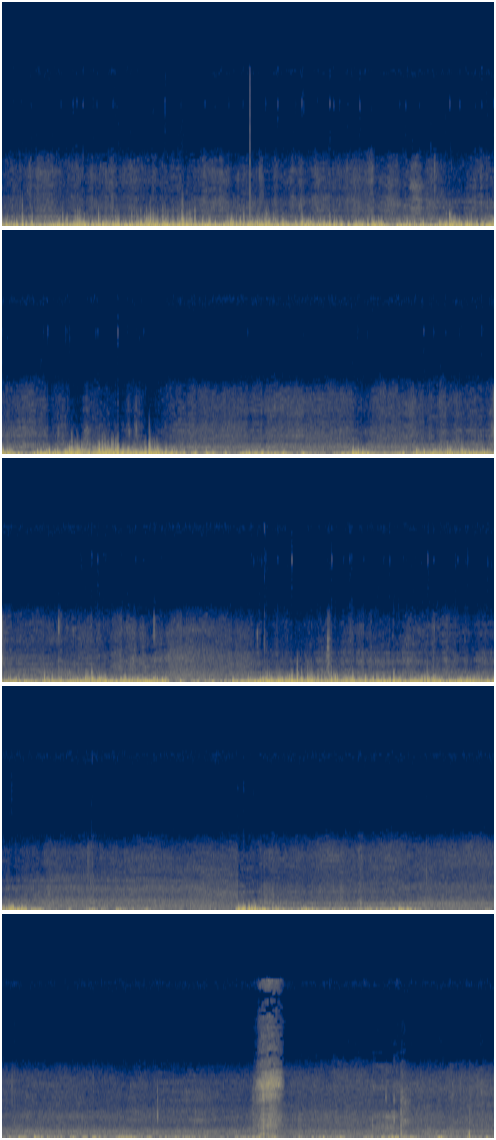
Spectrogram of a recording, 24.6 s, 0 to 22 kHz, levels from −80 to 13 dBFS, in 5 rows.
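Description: A single burst of damaged data in the compressed stream at 2.49 s gives a brief glitch as the decoder loses frame sync and searches for the next valid header.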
